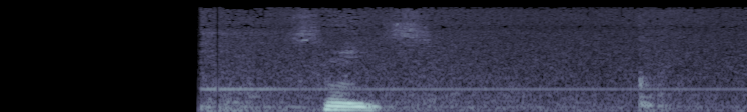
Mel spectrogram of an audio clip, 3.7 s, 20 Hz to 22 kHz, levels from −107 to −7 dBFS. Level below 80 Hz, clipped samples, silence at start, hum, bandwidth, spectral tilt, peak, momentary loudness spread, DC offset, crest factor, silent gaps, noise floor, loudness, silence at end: -70 dBFS; under 0.1%; 1 s; none; 16.5 kHz; -6.5 dB/octave; -22 dBFS; 23 LU; under 0.1%; 22 dB; none; -59 dBFS; -38 LUFS; 0.4 s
